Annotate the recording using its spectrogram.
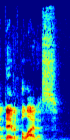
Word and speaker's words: Paulides: David Paul Leeds? Is that how you pronounce it? – Uh, David Paulides.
